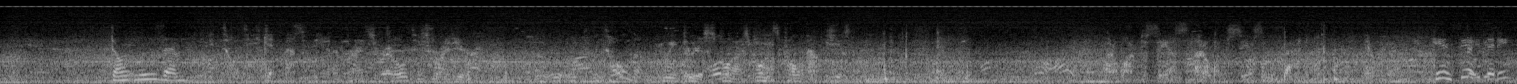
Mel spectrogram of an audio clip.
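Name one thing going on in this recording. A man talks nearby, inside a car.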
